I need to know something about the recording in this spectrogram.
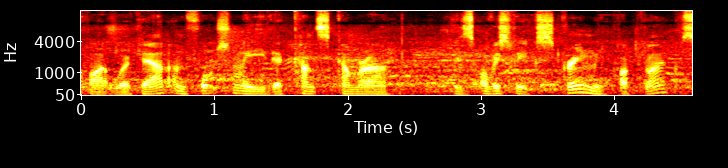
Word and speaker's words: Kunstkamera: It's Kunstkamera, thereabouts. It's derived from a German word which means art chamber.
